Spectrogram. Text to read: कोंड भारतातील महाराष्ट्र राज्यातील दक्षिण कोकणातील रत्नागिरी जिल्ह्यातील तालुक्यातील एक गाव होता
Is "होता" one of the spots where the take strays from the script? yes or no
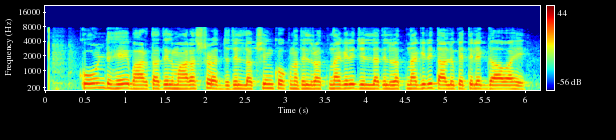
yes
